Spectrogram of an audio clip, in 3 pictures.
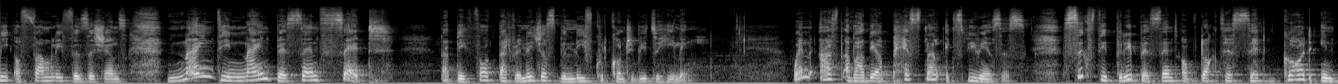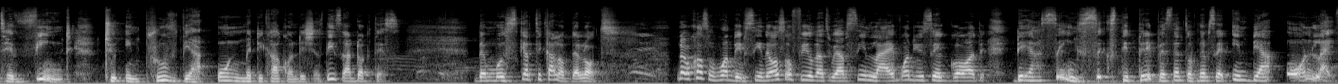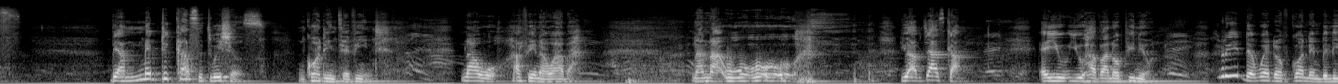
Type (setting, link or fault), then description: setting, large echoing room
